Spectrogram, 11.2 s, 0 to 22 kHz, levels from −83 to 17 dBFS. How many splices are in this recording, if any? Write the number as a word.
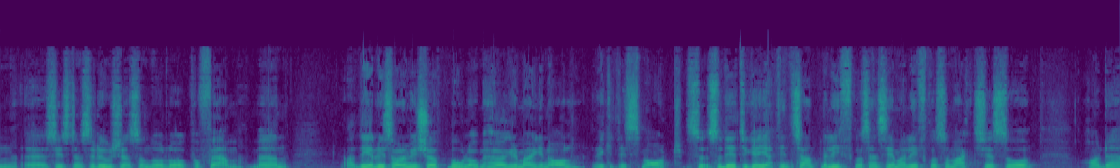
one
